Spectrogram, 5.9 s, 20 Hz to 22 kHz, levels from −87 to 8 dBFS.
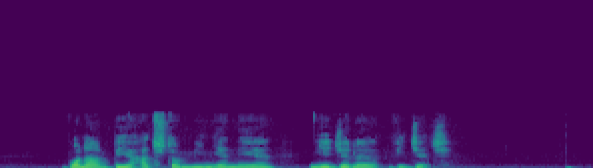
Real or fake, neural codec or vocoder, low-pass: real; none; 7.2 kHz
